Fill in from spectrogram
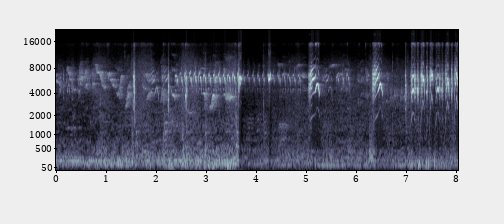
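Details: White-breasted woodswallow with a busy ngelaper ngriwik song: thin, high twittering and chatter, scattered sharp chips, then a fast stuttering run of shrill notes at the end, over a low hum.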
